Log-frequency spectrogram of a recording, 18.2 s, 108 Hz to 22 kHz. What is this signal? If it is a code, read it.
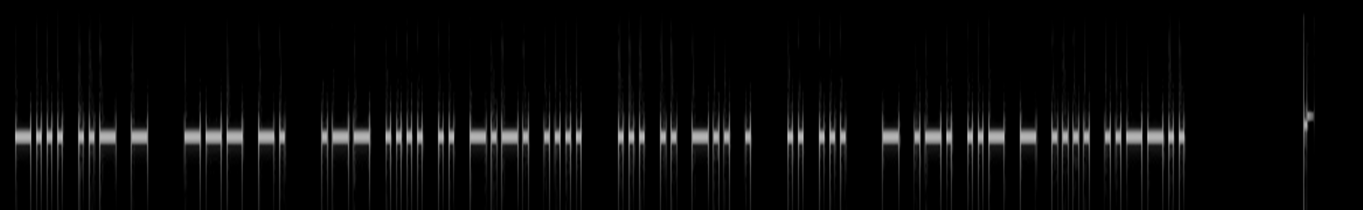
Morse code, heard as a keyed tone, about 17 wpm, 700 Hz. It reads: BUT ON WHICH SIDE IS TRUTH?
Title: Sentences from Top 1000 Words - Review Part 1 - 17wpm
